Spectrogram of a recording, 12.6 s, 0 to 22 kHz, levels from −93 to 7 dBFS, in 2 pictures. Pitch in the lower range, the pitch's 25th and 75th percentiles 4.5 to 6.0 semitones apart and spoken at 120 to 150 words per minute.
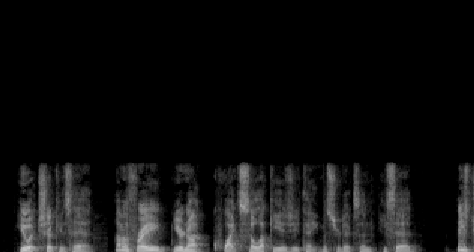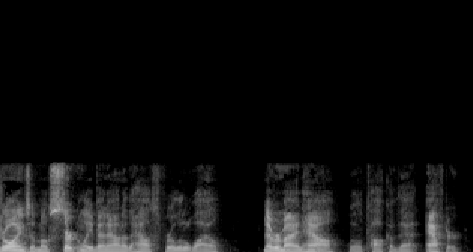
No: low, 110 Hz; average, 4.8 semitones; average, 190 wpm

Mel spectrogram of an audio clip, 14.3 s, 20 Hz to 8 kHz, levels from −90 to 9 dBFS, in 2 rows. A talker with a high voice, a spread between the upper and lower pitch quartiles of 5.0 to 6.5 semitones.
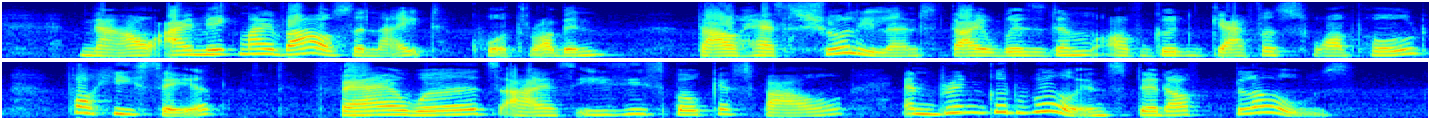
Yes: high, 200 Hz; wide, 5.6 semitones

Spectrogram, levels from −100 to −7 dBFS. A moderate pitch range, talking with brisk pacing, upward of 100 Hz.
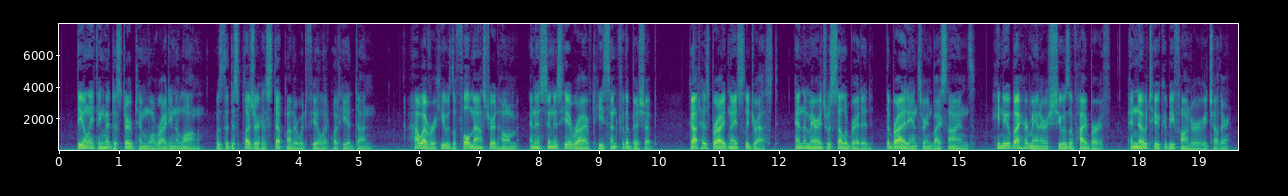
No: average, 3.9 semitones; fast, 225 wpm; very low, 95 Hz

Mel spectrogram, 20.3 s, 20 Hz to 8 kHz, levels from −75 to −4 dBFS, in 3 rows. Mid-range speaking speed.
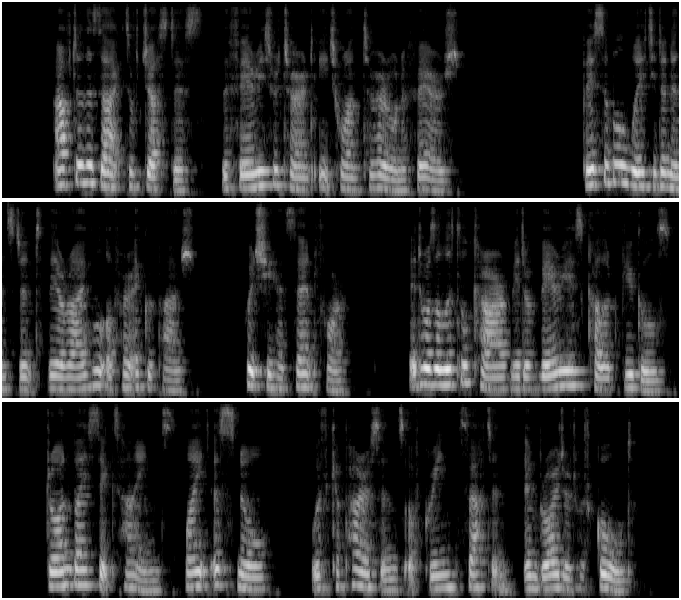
Yes: average, 155 wpm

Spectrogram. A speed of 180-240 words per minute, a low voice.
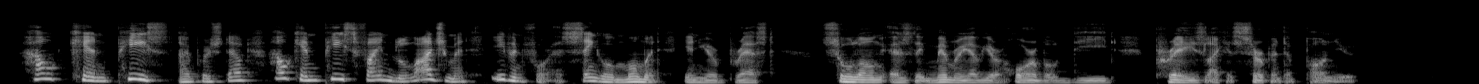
No: average, 140 wpm; low, 120 Hz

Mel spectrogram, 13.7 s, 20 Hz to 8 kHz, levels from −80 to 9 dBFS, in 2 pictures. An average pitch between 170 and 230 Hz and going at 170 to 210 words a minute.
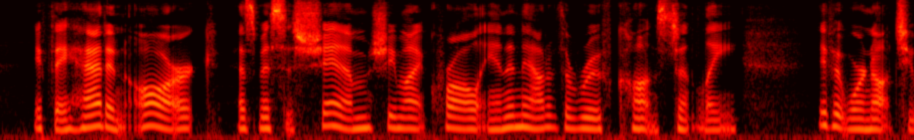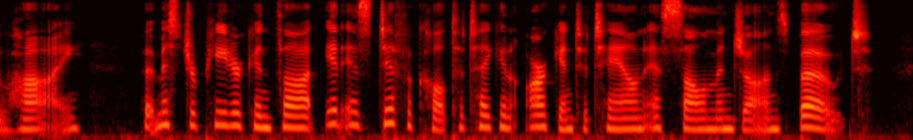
Yes: high, 190 Hz; average, 180 wpm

